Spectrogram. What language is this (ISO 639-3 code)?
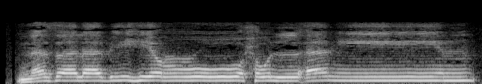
ara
